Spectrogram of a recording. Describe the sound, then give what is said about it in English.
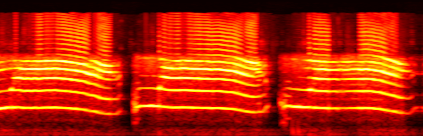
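A caller on the phone imitates a crying baby to win tickets, with three long, loud wailing cries, each breaking off briefly before the next, sustained with no other talk. “All you got to do when we answer the phone is whine like a little baby.”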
